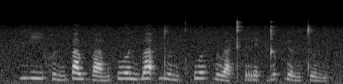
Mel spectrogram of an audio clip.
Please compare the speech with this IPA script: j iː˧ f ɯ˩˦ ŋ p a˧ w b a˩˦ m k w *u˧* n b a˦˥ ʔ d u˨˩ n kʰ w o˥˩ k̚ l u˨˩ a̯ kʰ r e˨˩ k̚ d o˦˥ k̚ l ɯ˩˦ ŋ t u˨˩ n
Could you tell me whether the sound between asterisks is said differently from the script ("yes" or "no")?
yes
